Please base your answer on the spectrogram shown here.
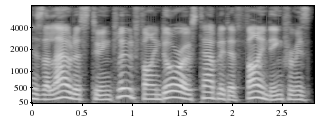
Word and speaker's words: Fyndoro: Findoros, or maybe Findoros, it's a Y.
